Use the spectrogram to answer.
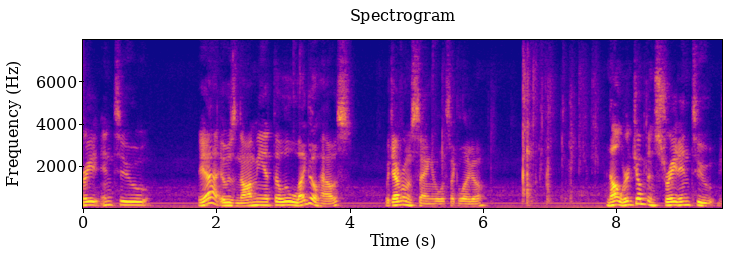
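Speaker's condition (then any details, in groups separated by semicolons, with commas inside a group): No condition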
